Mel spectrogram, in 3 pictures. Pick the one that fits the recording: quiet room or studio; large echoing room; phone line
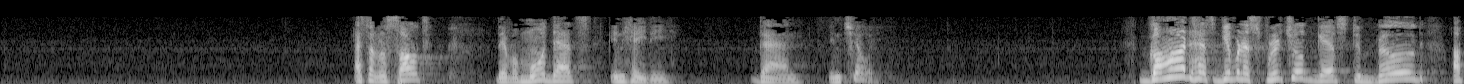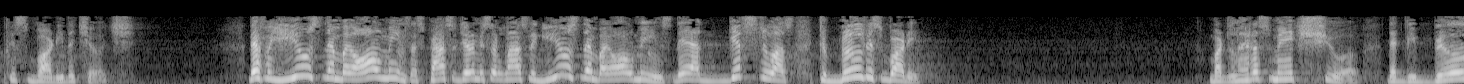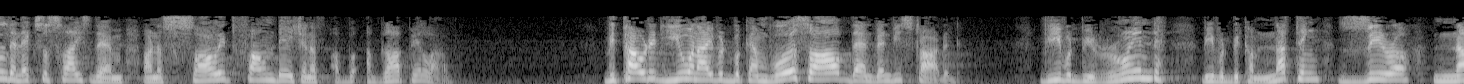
large echoing room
